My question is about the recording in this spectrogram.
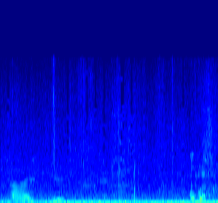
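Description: A person's short wordless exclamation, rising then falling in pitch, just after the start, over a steady low hum. A soft knock near the end as a soccer ball is kicked on grass.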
